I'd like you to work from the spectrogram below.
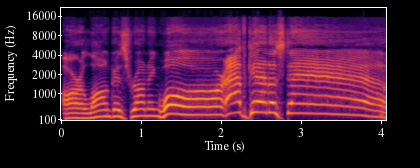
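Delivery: big announcer reveal, slow, building to a high stretched shout; game show voice. Acted. Host revealing the answer, game show voice. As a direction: draw out the last word like a host's grand reveal. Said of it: "when you do the game show voice".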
